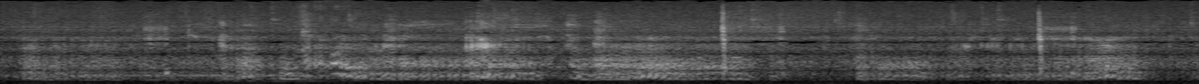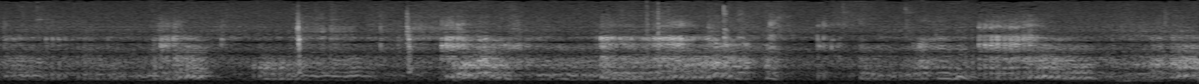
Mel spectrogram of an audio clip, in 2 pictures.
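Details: Pomeranian puppies, part of a litter of six raised in a home, playing tug-of-war; continuous rough, rumbling growls in bursts with short yips, fairly loud and steady throughout.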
